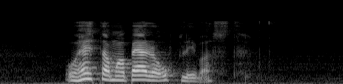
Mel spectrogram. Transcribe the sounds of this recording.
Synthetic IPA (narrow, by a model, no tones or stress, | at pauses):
ɔhɛht̪amɑːbæːɾaʊpleːʋɑ̰st̪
